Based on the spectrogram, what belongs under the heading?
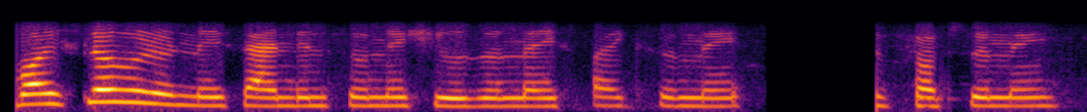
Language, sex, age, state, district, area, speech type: Telugu, female, 18-30, Telangana, Jayashankar, urban, conversation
